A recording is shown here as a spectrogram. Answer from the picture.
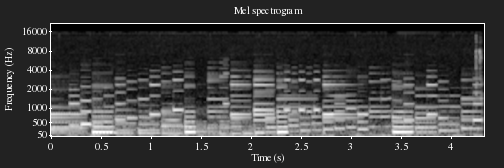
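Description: Computer-driven synthesizer playing back a two-voice keyboard score in a steady run of plucked, piano-like notes. The playback includes ornaments that have just been written into the score, a mordent and a trill.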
